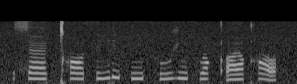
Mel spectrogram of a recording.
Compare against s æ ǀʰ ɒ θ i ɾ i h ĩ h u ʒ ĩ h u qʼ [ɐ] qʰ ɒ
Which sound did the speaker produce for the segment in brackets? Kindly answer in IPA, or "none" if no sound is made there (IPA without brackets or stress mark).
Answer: æ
